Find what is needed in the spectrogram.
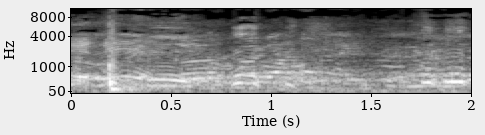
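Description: Chatter of several people talking over one another, with a single brief knock about a quarter second in.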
